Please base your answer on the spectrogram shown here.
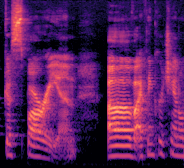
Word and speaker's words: Gasparian: how to say it so I think it's Sonia gasparian I think her channel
